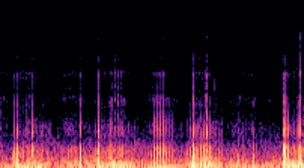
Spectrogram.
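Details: Deep, strong purring from a domestic cat, very bass-heavy and pulsing, the level swelling and easing with breathing, with occasional soft clicks and rustles.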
